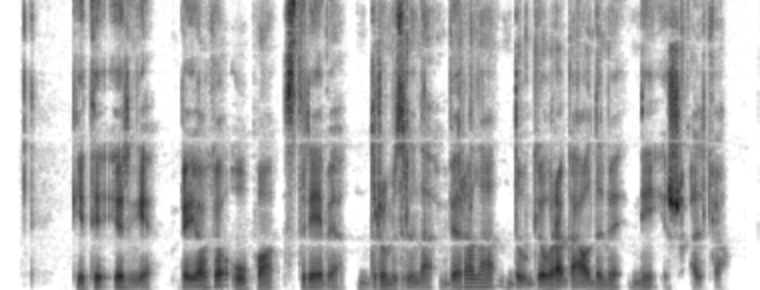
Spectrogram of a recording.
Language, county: Lithuanian, Kaunas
